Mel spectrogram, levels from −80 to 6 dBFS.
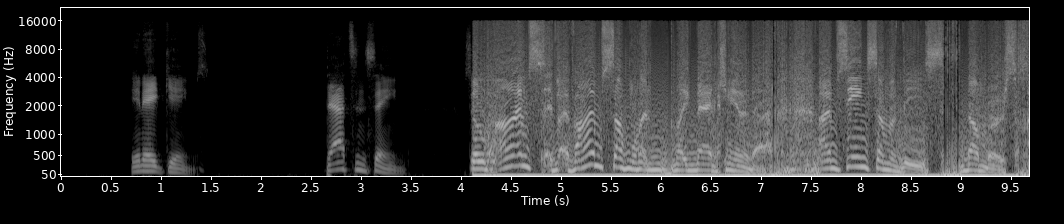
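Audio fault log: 4.11 s to 9.68 s, stuck bit: From 4.11 s to the end, one data bit is likely held at a fixed value by a broken data line or converter. About half the samples jump by that bit's weight, a step of about -15 dBFS, in a pattern that follows the speech waveform, so the sound turns harsh and buzzy. Because the error flips with the sign of small values, pauses fill with loud noise instead of falling quiet.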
